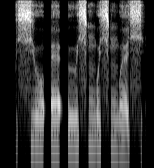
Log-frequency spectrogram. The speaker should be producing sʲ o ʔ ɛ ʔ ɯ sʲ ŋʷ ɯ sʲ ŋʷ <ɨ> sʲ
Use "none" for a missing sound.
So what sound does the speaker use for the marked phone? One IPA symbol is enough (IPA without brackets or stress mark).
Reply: ɛ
